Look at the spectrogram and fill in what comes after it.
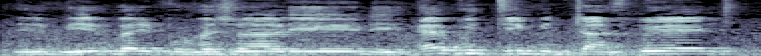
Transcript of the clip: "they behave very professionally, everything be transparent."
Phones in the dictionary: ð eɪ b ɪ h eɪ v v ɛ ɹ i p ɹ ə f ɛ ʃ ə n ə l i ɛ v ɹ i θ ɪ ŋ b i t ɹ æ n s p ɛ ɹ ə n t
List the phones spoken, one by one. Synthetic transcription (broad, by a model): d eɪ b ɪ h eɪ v v ɛ ɹ i p ɹ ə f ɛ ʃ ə n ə l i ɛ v ɹ i t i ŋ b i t ɹ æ n s p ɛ ɹ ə n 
